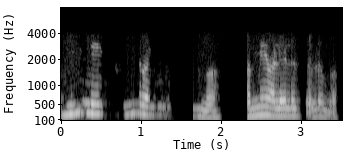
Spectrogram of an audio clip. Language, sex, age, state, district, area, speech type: Tamil, female, 60+, Tamil Nadu, Vellore, rural, conversation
